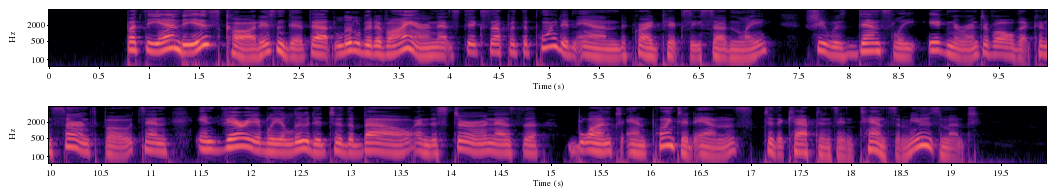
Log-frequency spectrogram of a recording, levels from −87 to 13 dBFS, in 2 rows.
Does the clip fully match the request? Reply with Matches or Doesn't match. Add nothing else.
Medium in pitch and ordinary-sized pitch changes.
Doesn't match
